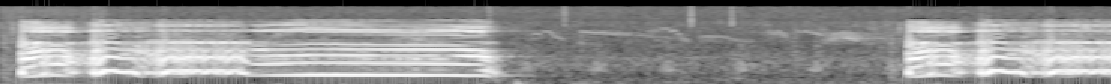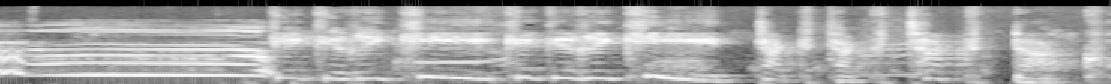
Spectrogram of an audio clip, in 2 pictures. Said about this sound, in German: Kaum hat dies der Hahn gesehen, fängt er auch schon an zu krähen.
